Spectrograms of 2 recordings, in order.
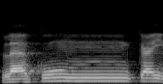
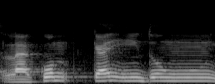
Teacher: mim sukun bertemu dengan kaf, hukumnya dibaca idhar syafawi, dibaca jelas, jangan dibaca berdengung. Tidak boleh kita bacanya lakum kai, tidak boleh.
